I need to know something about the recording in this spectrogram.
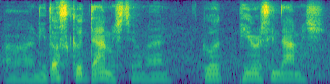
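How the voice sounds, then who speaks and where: A man's voice: medium pitch, steady tone, normal speed. A man giving casual, laid-back, conversational commentary over his own video game playthrough. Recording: noisy home gameplay recording.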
